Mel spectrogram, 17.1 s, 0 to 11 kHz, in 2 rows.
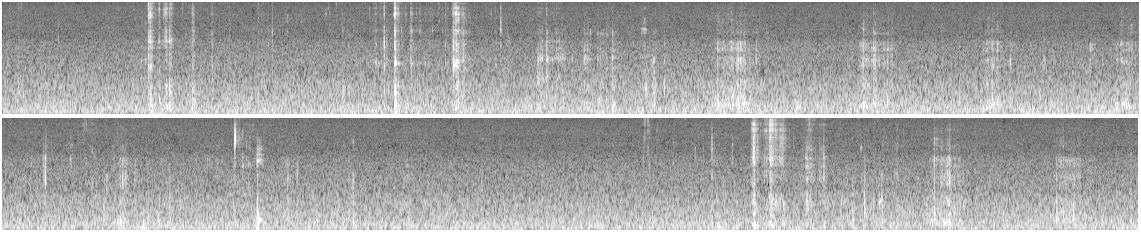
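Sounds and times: chewing: 2.8s - 5.7s, 6.4s - 6.7s, 7.4s - 7.6s, 8.2s - 9.6s, 13.3s - 15.8s, 16.4s - 16.7s.

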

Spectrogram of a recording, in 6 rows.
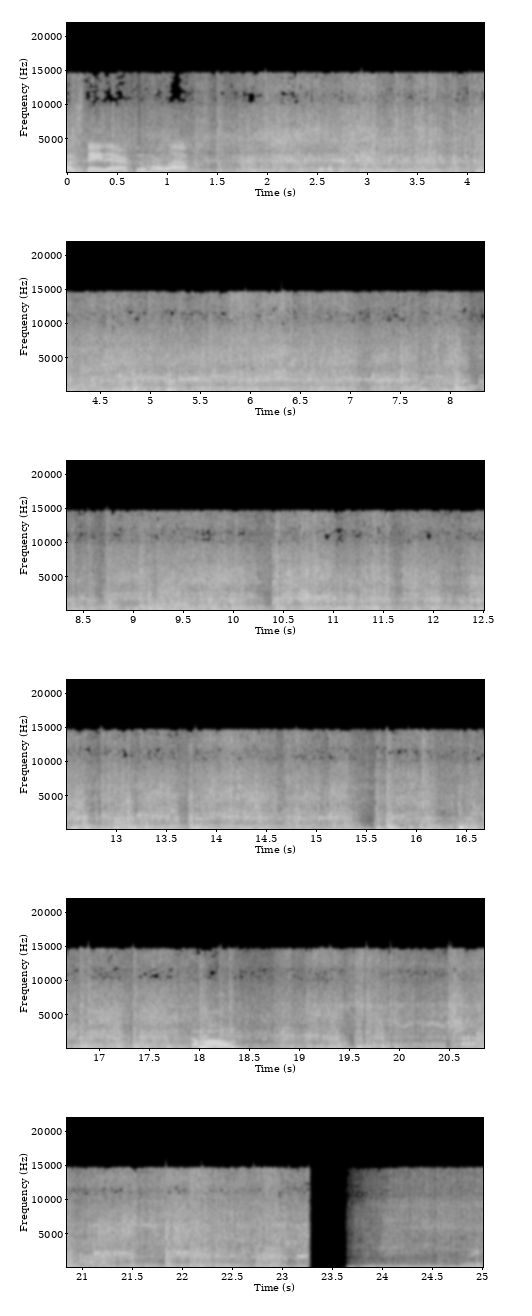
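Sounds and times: toy cars clattering on track: 0.0s - 23.3s
whir of small electric motors: 1.2s - 23.3s.

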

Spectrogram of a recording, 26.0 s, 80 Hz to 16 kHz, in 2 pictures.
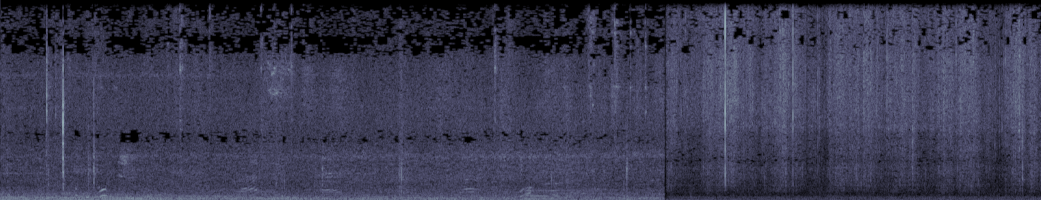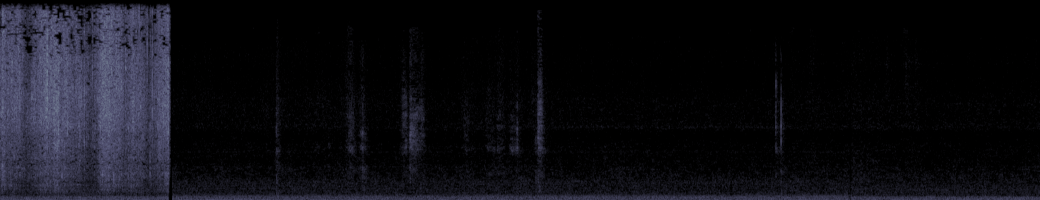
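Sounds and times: low hum: 0.0s - 17.1s
plastic glove crinkling: 8.3s - 15.2s
vegetables squishing: 8.3s - 15.2s.

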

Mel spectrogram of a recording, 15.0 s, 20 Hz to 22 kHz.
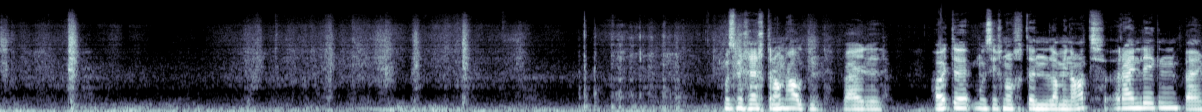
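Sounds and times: soft knocks and rubs: 3.0s - 9.2s
camera handling rumble: 7.2s - 8.7s.

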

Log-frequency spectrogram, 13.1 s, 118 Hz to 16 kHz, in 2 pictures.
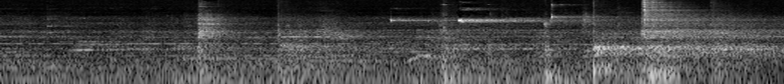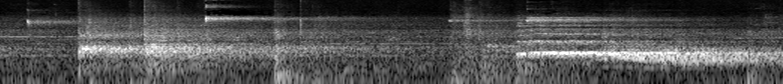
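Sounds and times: sneakers squeaking on hardwood: 3.2s - 5.1s, 6.6s - 9.4s, 10.2s - 10.8s
racquetball hits echoing: 4.9s - 6.3s, 7.1s - 9.3s.

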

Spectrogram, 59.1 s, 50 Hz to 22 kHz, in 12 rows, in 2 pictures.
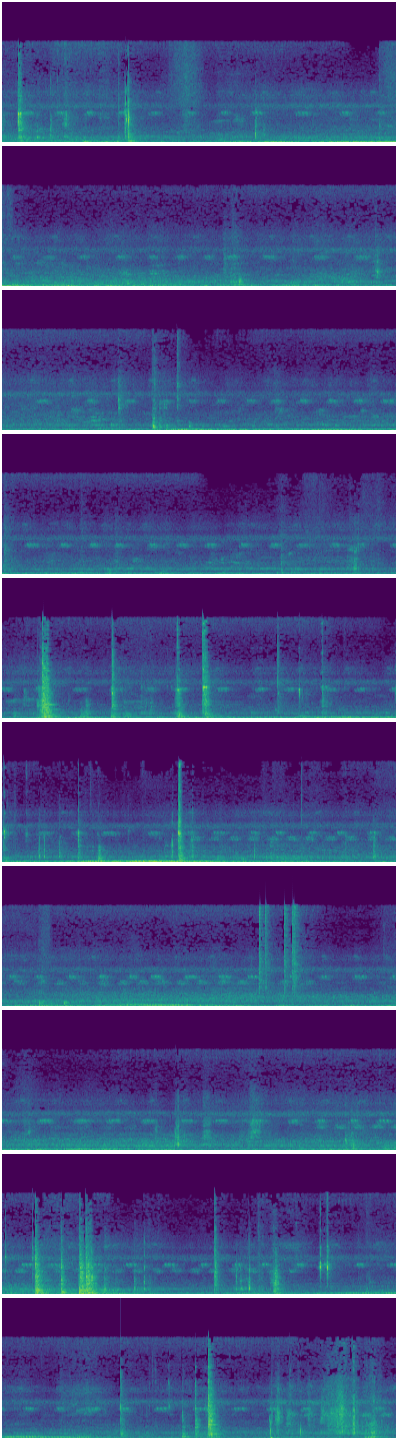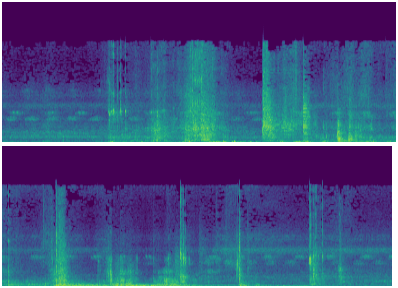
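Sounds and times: crickets chirping: 0.0s - 59.0s
sharp clicks and knocks: 19.1s - 23.9s, 52.5s - 58.6s.

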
